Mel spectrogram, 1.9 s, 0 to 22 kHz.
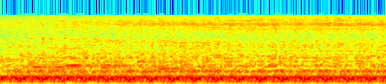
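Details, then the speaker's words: RB26-swapped Subaru WRX on Haltech Platinum ECU base map, first start, fuel mixture brought from 15–16 down to 12: smooth, even idle with steady low drone, no misfires or stumbles — normal idle. "So yeah, sounds good. Really good. We don't hear any misfires anymore."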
